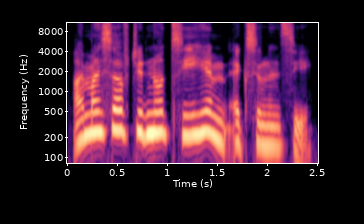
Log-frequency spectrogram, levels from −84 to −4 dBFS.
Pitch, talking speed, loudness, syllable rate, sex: 205 Hz, 165 wpm, -15 LUFS, 4.7 syllables/s, female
